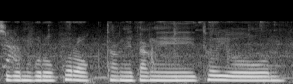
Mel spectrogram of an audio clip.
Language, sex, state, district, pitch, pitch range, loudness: Chakma, female, Tripura, Dhalai, 190 Hz, 185-195 Hz, -11 LUFS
